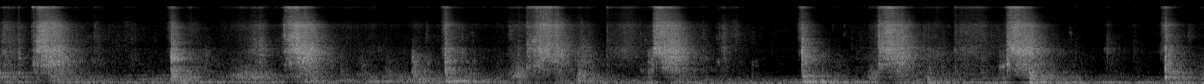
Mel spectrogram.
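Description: Mason's trowel scraping cement mortar in repeated strokes, a scrape every second or so, some starting with a sharp scratch: mortar being worked and spread onto a wall as plaster.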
